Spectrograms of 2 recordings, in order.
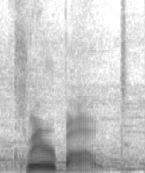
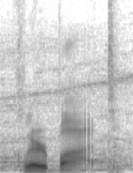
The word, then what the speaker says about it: Clarebout: Ace serves is Briel clarebout Clare bot clarebout there I got it that time they told me I must pronounce it last time Clare bout is what it is so my apologies to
